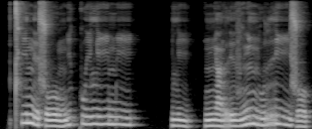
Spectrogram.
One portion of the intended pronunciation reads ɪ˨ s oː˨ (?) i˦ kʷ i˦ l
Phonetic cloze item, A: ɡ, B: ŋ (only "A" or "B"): B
